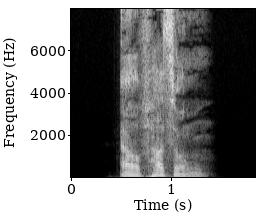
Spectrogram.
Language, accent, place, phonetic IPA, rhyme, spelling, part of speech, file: German, Germany, Berlin, [ɛɐ̯ˈfasʊŋ], -asʊŋ, Erfassung, noun, De-Erfassung.ogg
- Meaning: 1. capture 2. collection 3. acquisition (of data) 4. gathering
